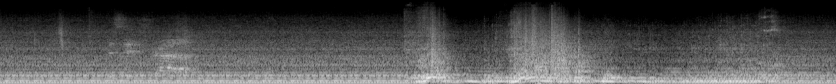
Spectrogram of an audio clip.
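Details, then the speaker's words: Lamborghini Huracan EVO, stock exhaust, revved to wide-open throttle: steady deep burble, two sharp revs, then tone drops and quiets as the exhaust valves close; slight squeak of valves moving even in Strada mode; normal exhaust valve operation. "you can hear that little squeak like the valves move even when it is in strata but it's only when you're wide open that the valves will open"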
